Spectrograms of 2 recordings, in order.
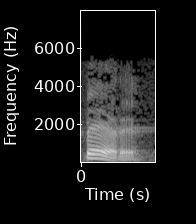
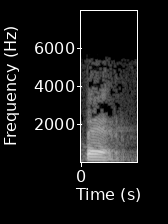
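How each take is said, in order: First: The word ends with a pronounced vowel. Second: The word ends with a consonant. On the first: Every written letter is voiced. "Αν θα θέλαμε να το πούμε και αυτό, θα το λέγαμε «πέρε»" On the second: The silent final letter is left out. "αντί να πω «πέρ»"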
